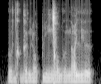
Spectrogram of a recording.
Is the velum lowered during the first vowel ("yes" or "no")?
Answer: no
